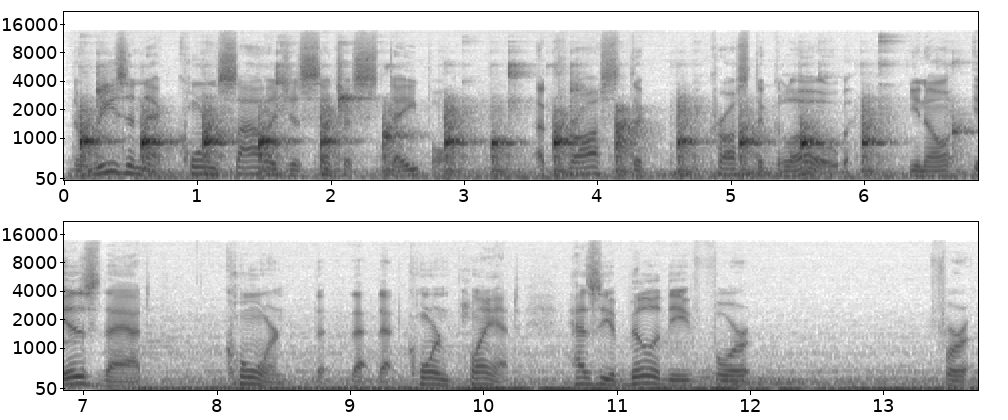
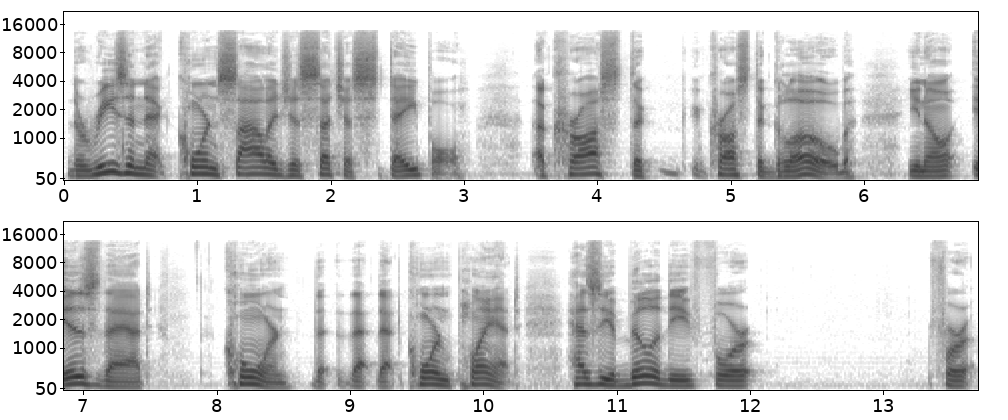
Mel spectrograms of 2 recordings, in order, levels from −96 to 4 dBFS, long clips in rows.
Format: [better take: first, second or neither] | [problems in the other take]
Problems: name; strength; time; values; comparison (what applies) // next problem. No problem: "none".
second | rain or running water; very loud; throughout; 3 dB above the speech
